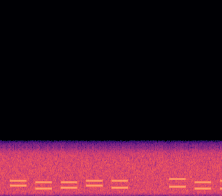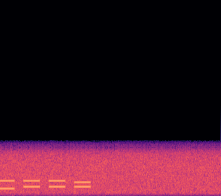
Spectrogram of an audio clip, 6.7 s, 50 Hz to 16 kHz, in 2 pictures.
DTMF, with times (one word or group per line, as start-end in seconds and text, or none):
0.2-1.9 01405
2.5-4.7 912887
